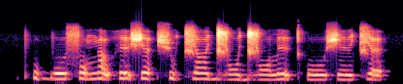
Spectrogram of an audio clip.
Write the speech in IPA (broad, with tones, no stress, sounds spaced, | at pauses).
pʰ ṵ˦˨ b o˨ ʊ̯ s ɔ̰˦˨ ŋ a̰˦˨ ʊ̯ h ḛ˦˨ ɪ̯ ʃ ɛ˦ ʔ ʃ ṵ˦˨ t͡ɕ ä˦ d͡ʑ ɔ˨ d͡ʑ ɔ˨ l ḛ˦˨ ɪ̯ kʰ o˨ ʊ̯ ʃ e˨ ɪ̯ t͡ɕ ɛ̰˦˨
